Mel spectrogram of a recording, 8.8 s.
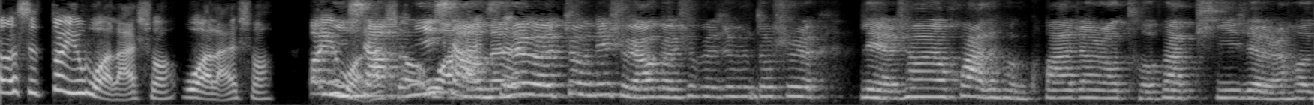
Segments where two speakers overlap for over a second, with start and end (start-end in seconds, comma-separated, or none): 2.0-3.5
